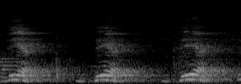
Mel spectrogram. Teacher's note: इसमें जो TH है इसको बोलने में वाइब्रेट हो रहा है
